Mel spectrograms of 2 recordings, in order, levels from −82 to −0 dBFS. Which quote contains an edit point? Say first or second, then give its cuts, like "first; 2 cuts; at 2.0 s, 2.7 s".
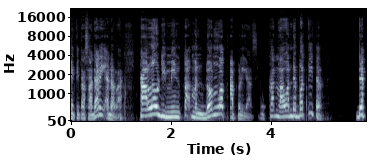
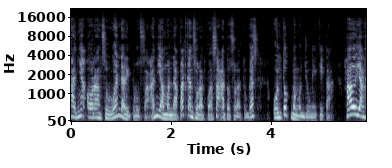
first; 1 cut; at 3.9 s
